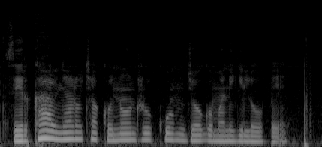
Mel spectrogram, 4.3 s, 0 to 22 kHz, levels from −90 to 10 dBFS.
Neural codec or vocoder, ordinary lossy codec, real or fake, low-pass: none; Opus, 64 kbps; real; 19.8 kHz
